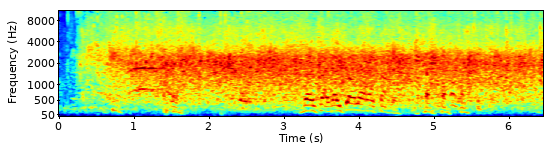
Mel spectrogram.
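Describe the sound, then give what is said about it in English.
An audience bursts into sustained applause after an opening speech at a debate on the Daily Mail; it swells within the first second and holds steady and loud, with a few voices faintly audible beneath the clapping. “I obviously mustn't clap, because I have no opinions being from the BBC.”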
